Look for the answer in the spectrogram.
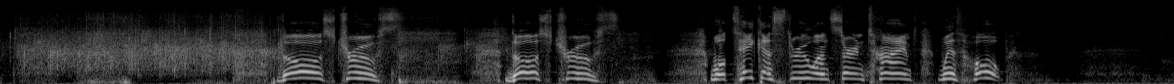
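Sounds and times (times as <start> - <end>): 
audience clapping: 0.0 - 5.1
speech: 2.8 - 4.1, 5.0 - 6.2, 7.0 - 10.2.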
